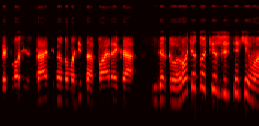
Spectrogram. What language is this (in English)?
Lithuanian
